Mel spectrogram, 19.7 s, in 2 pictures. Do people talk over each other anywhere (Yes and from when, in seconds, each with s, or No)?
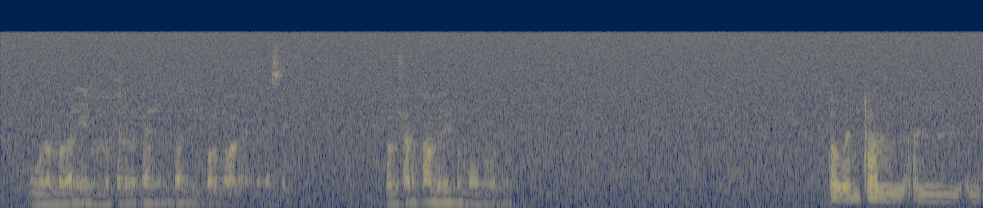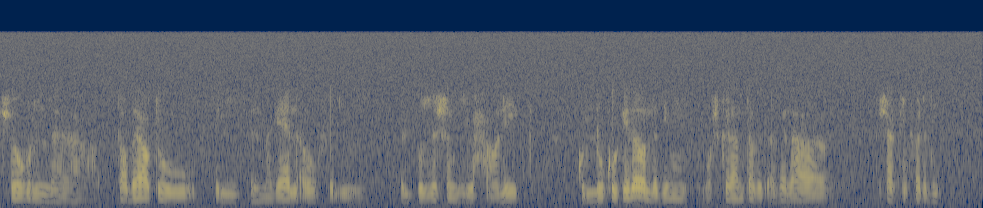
No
